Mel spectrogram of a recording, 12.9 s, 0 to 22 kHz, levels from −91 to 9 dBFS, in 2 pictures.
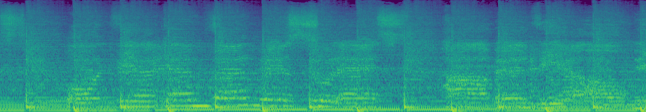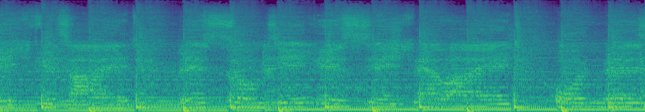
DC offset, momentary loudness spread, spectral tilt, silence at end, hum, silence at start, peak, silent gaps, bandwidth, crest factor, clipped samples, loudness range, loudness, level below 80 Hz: under 0.1%; 3 LU; -5 dB/octave; 0 s; none; 0 s; 0 dBFS; none; over 20 kHz; 10 dB; under 0.1%; 1 LU; -11 LUFS; -20 dBFS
